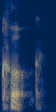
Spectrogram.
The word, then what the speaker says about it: Coke: The family who built it and who still live in it are called Coke, pronounced Cook, and they have held this ground since 1734.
